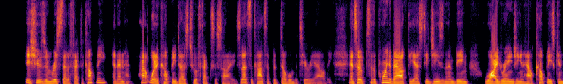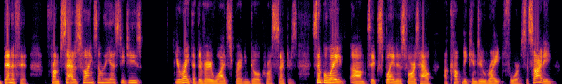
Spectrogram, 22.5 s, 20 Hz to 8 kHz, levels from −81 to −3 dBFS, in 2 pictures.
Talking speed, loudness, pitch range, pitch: 200 wpm, -18 LUFS, 125-155 Hz, 135 Hz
